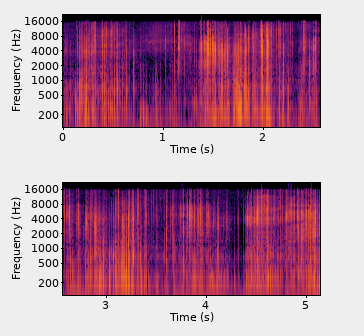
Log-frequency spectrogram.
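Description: Long nails scratch across a black quilted, pyramid-textured faux leather board. The scratching makes a dense, continuous rasp with a heavy low rumble and quick, ticking grain, rising into brighter, louder scraping passes before easing off.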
